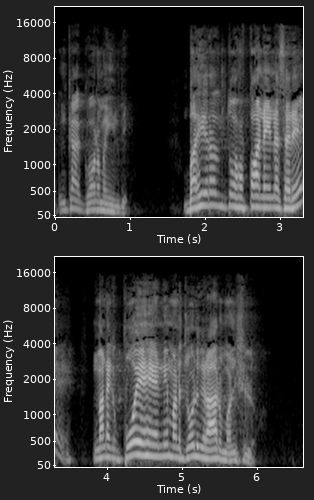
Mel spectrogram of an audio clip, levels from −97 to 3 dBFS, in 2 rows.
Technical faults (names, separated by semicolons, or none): automatic gain rising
